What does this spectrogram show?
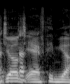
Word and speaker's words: Efthymiou: We just said you said George E. George E. So George Efthymiou I think and hope I've got that right.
